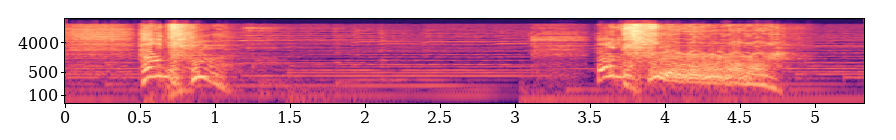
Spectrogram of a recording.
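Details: Two loud voiced sneezes, a quick double burst then a longer drawn-out one, over background music.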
